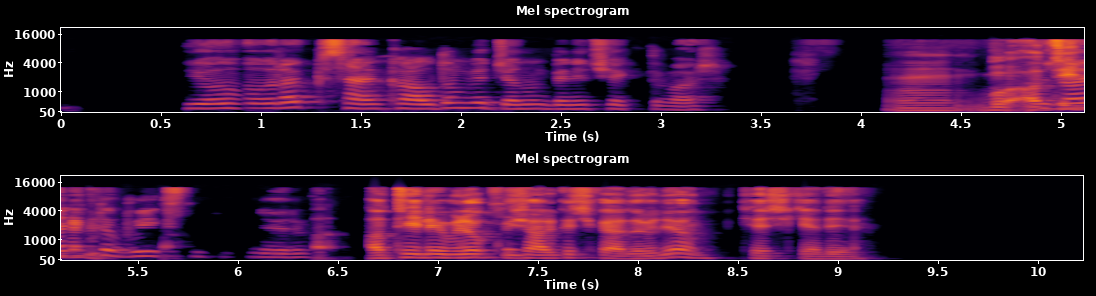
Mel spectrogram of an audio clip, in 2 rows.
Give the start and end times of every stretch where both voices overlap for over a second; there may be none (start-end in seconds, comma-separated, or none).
none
